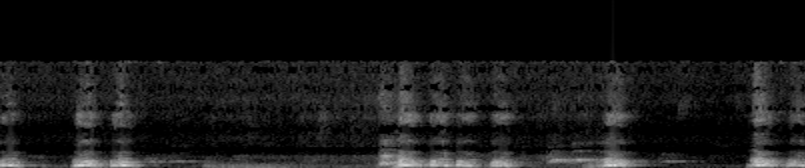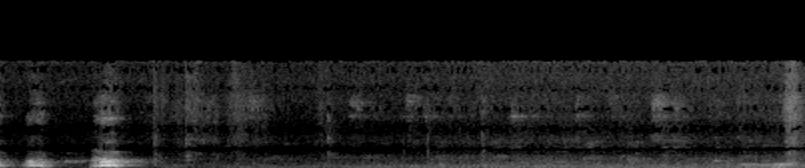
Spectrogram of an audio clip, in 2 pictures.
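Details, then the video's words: Holli, a pet hound, barking at a random thunderstorm, giving clusters of rapid deep barks and howl-like yelps during the first ten seconds, then falling quiet over a low steady background hum. "Hound barking at storm"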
